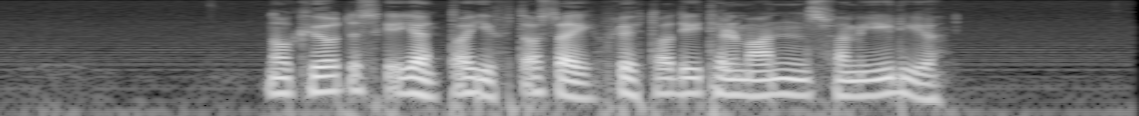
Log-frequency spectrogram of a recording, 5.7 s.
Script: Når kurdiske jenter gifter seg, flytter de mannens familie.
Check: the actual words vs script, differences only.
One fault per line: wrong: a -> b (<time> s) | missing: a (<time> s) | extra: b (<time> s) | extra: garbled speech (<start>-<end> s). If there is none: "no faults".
extra: til (3.6 s)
